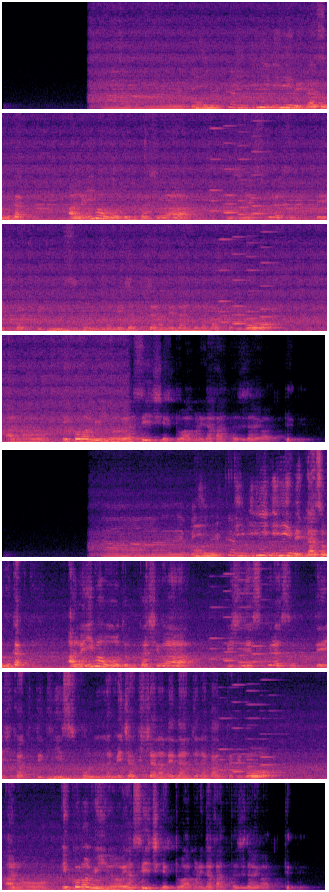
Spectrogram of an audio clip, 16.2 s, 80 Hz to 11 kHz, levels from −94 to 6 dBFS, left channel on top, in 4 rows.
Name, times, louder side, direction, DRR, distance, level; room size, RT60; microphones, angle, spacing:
sound 1, 1.1-13.8, left 1 dB, 70° left, 5.3 m, -34 dB
voice 1, 1.2-3.9, equal, 15° right, 6 dB, 1.8 m, -32 dB
voice 2, 2.3-4.5 4.9-6.5 6.9-11.6 12.2-15.8, right 1 dB, 75° right, 6 dB, 4.4 m, -27 dB
Ringtone, 6.6-8.3 10.8-12.4, left 2 dB, 5° left, 5.3 m, -37 dB
29.0 x 26.5 x 4.7 m, 0.65 s
head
